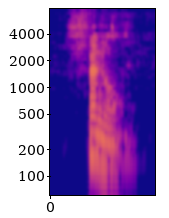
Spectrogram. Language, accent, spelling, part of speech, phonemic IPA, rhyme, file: English, Southern England, fennel, noun, /ˈfɛnəl/, -ɛnəl, LL-Q1860 (eng)-fennel.wav
- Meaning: 1. A plant, Foeniculum vulgare, of the parsley family, which has a sweet, anise-like flavor 2. The bulb, leaves, or stalks of the plant, eaten as a vegetable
